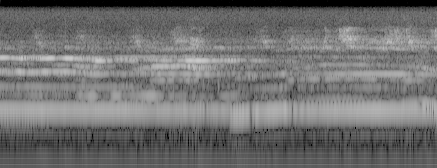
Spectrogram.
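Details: Gordi the pet dog howls in reaction to recorded wolf howls played back: a long, steady, tonal wail held at one low pitch with rich overtones, barely wavering, with a faint dip near the middle.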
